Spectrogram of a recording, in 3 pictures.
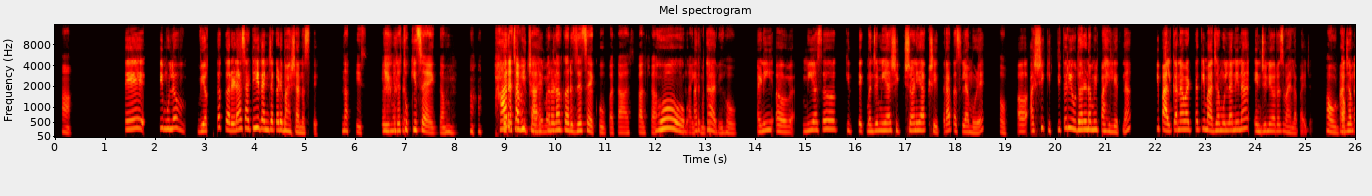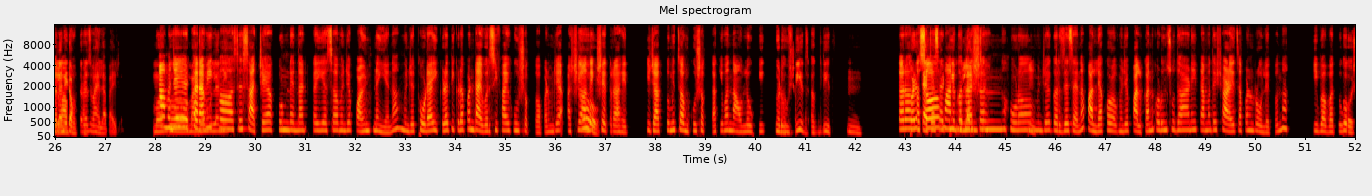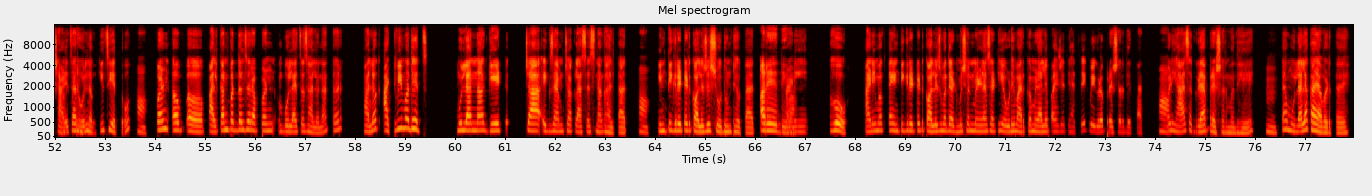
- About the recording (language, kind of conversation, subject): Marathi, podcast, पालकांच्या करिअरविषयक अपेक्षा मुलांच्या करिअर निवडीवर कसा परिणाम करतात?
- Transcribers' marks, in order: chuckle; in English: "लाईफमध्ये"; tapping; other background noise; in English: "डायव्हर्सिफाय"; other noise; in English: "रोल"; in English: "रोल"; in English: "रोल"; in English: "एक्झामच्या क्लासेसना"; in English: "इंटिग्रेटेड"; in English: "इंटिग्रेटेड"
